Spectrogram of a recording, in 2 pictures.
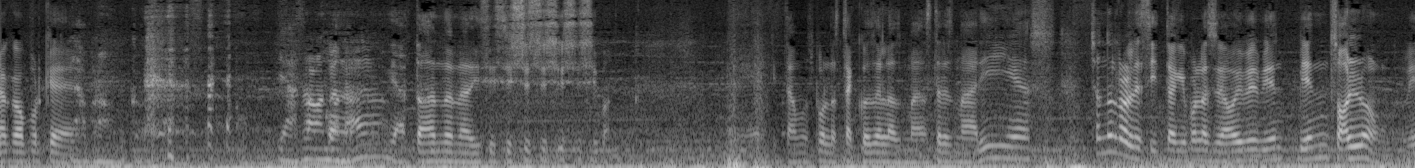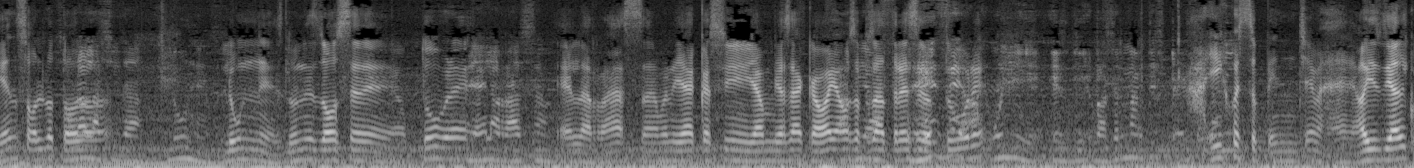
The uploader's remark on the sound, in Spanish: nos lanzamos a explorar con cámaras y grabadoras de sonido la escuela Carmen Romano en el obispado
